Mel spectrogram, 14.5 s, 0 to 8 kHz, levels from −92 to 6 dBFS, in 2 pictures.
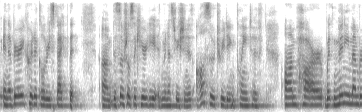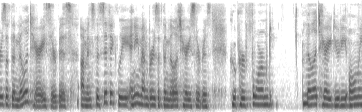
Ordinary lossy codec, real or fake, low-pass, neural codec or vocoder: AAC, 32 kbps; real; 7.2 kHz; none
